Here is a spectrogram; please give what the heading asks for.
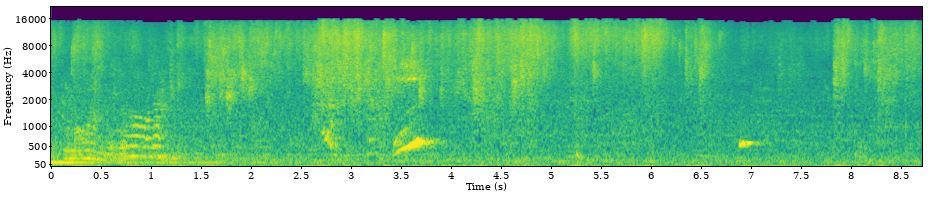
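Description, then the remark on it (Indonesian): Water sprays steadily in a broad hissing wash that runs through the whole clip, with a child's voice and brief squeals breaking in now and then. “Semprot yang kering-kering. Semprot sana.”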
